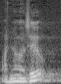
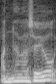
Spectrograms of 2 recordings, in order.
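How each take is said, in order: First: It sounds somewhat defiant and challenging. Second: It sounds polite and respectful.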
